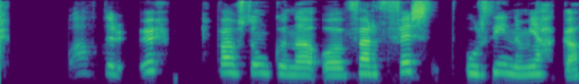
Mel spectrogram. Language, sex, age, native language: Icelandic, female, 11, Icelandic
